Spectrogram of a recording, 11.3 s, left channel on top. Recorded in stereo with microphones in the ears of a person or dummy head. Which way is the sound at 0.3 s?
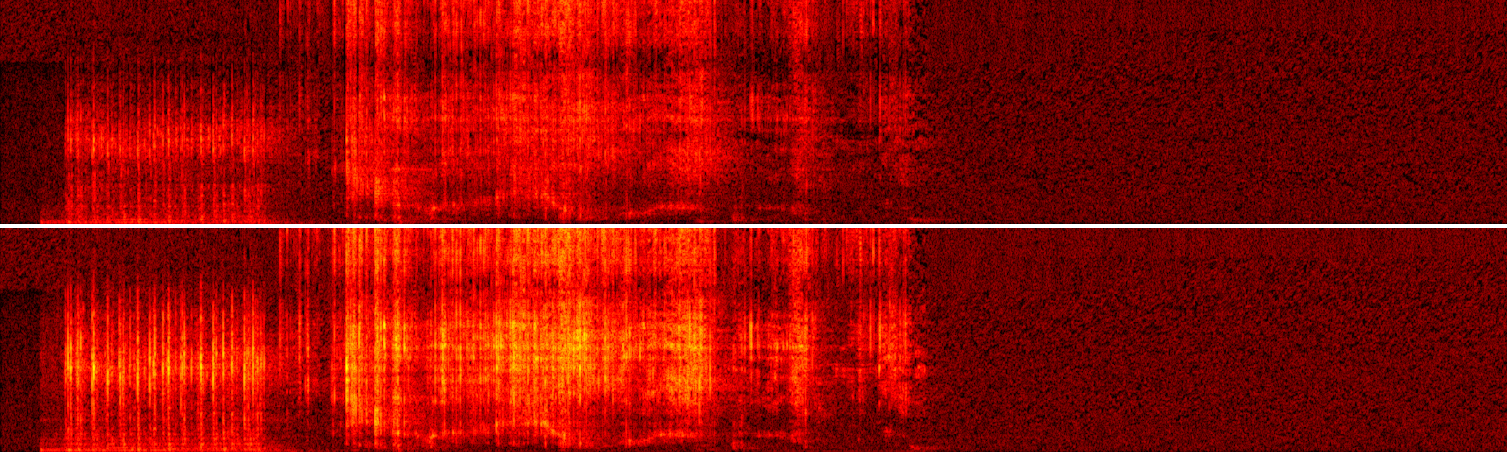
75° right (ahead or behind).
